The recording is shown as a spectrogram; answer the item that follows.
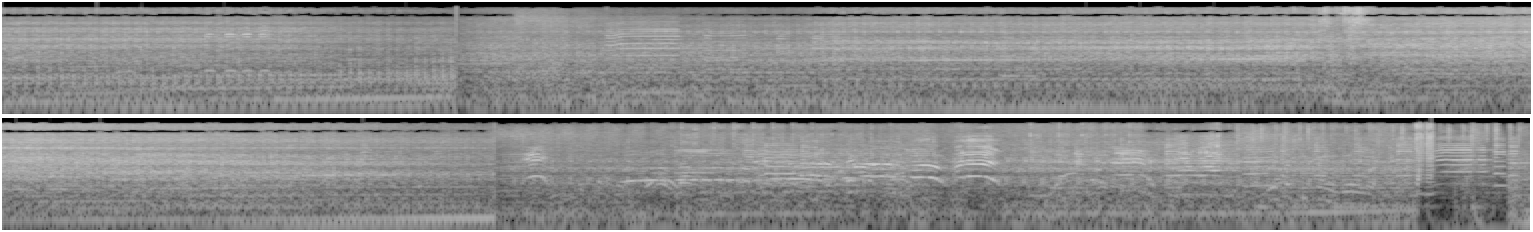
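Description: Scania tractor units' diesel engines running as the trucks drive slowly past one after another, with a strong low rumble, and people talking nearby. The sound changes abruptly about four and twenty seconds in, where separate clips are joined.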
